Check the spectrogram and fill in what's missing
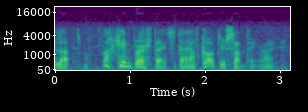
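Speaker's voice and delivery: muttered under the breath. Retelling what he said to himself on his birthday, muttering under his breath. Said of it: "and I under my breath".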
